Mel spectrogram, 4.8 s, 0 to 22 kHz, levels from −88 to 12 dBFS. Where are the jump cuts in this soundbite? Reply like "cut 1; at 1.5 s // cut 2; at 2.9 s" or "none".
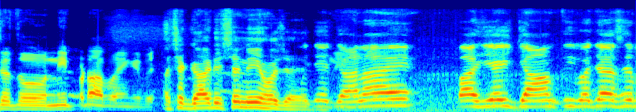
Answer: cut 1; at 2.5 s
